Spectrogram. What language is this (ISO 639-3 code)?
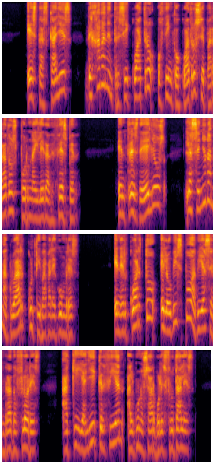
spa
